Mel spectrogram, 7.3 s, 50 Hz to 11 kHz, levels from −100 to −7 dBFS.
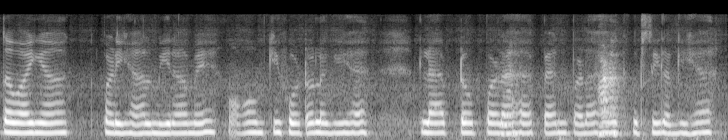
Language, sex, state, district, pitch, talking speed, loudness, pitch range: Hindi, female, Punjab, Pathankot, 225 Hz, 155 wpm, -15 LUFS, 220-235 Hz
